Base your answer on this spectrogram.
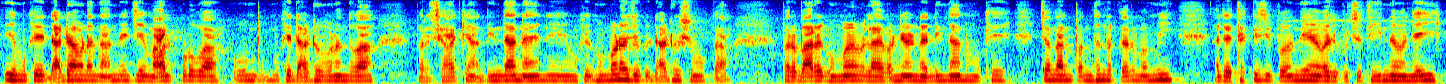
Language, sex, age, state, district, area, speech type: Sindhi, female, 60+, Madhya Pradesh, Katni, urban, spontaneous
